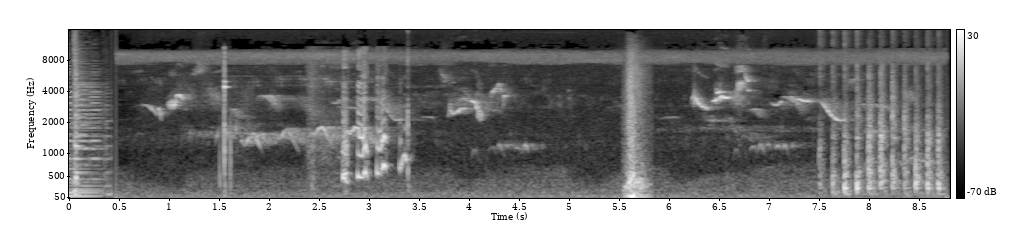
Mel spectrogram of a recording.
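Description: Small birds chirping in short twittering calls over a steady faint hiss, with a single thump a little past the middle. Near the end comes a fast run of scraping ticks as a small hand trowel is drawn over sand.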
